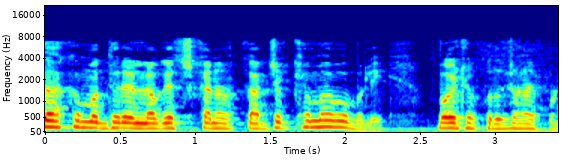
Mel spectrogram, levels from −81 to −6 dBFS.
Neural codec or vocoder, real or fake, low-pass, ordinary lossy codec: codec, 16 kHz, 8 kbps, FreqCodec, larger model; fake; none; none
